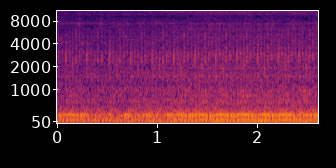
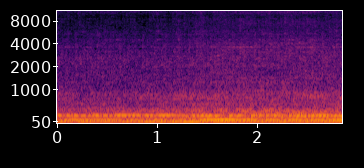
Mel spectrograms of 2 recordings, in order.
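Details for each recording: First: Land Rover Series 3 109 2.6 during a tune-up, warming up with revs below the 700 rpm timing speed: a slow, even idle with a steady low thrum and no misses or knocks. It sounds well timed, though the dwell meter reading seems off. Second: Land Rover Series 3 109 2.6, warm engine at idle: steady, deep, slow rumble with even beat; revs a bit low while oil pressure builds up well; carburettor needs choke and fine-tuning; low idle speed.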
